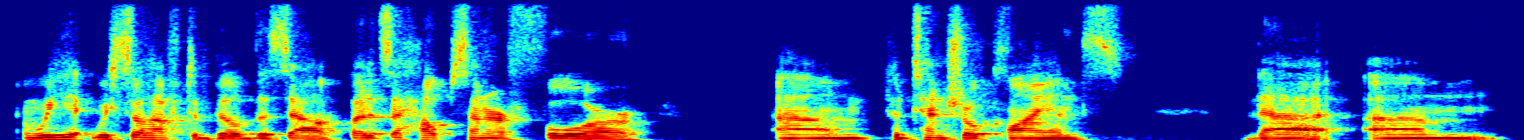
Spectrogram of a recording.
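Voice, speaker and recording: Man with creaky voice, informal demo host. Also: on the low side, fairly bright tone. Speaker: webinar host and company leader. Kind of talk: informal live software demonstration.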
